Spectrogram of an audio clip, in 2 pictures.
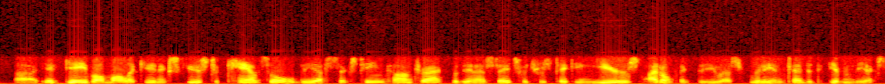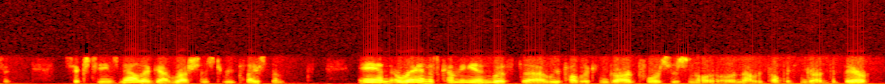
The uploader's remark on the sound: called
